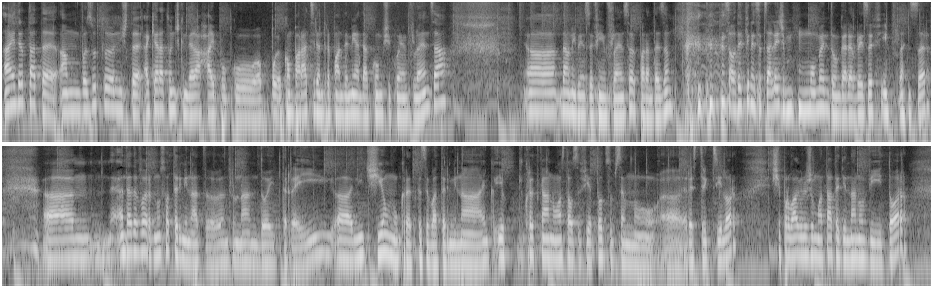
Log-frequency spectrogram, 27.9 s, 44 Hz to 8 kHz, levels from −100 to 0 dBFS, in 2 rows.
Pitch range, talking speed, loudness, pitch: 110-140 Hz, 155 wpm, -22 LUFS, 125 Hz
